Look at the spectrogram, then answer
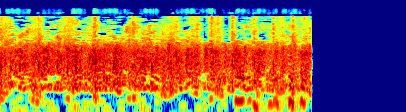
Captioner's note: applause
